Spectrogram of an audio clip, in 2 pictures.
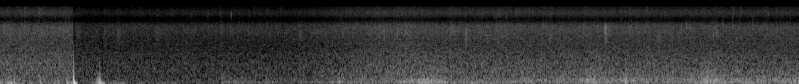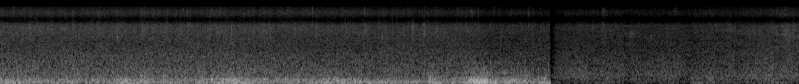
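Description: Heavy rain hissing steadily, with a long roll of thunder rumbling from about three seconds in until it cuts off abruptly near the end. Two sharp knocks, the loudest sounds, come about a second in.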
